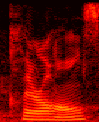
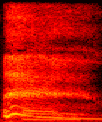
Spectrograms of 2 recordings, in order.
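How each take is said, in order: First: The name is said with a French accent. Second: The name is said with a plain English accent.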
